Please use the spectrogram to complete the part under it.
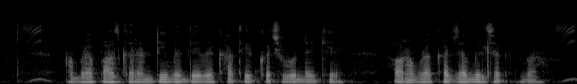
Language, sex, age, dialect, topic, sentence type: Bhojpuri, male, 18-24, Southern / Standard, banking, question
